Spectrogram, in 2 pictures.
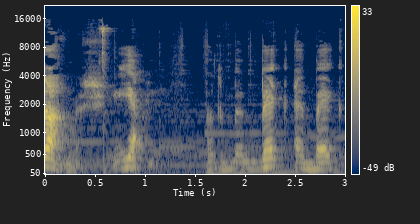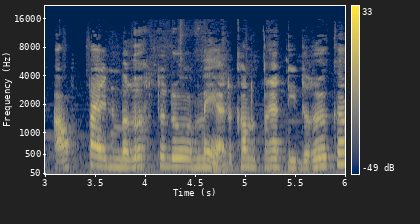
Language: Dutch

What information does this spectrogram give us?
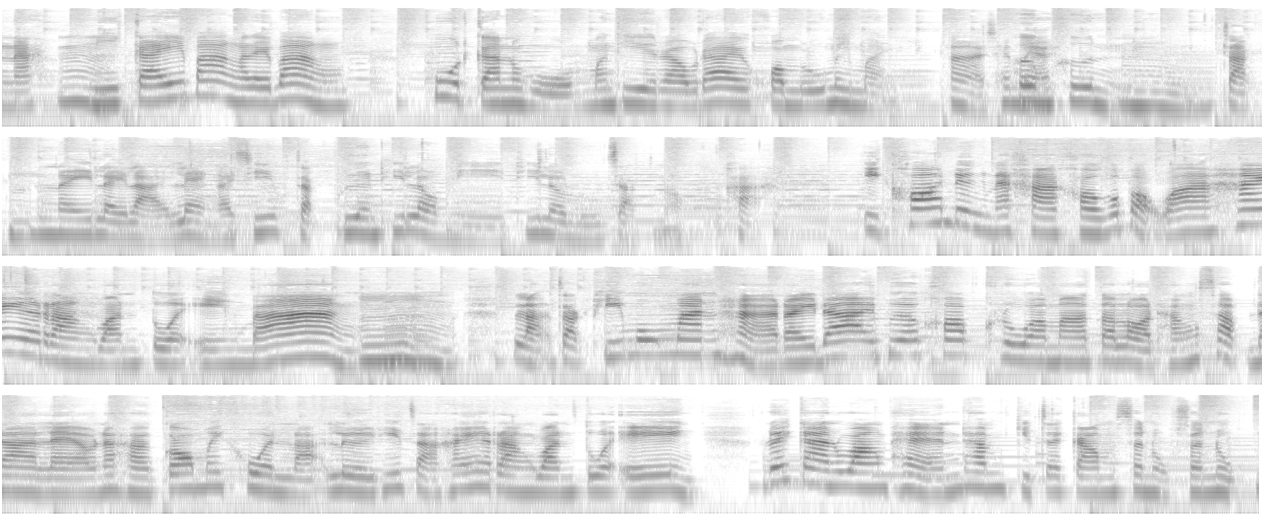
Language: Thai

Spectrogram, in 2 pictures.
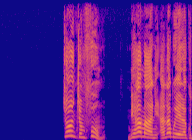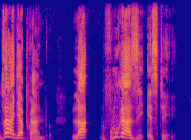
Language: Nyanja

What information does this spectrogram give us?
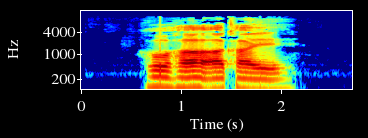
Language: Khetrani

